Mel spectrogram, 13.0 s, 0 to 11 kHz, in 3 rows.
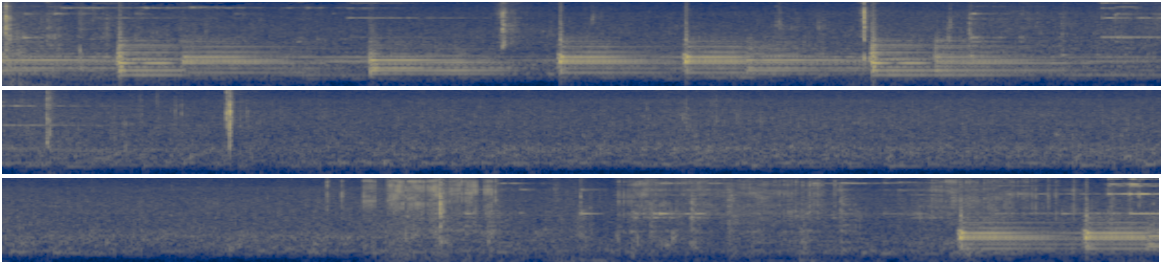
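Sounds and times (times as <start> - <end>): background music: 0.0 - 4.8, 12.3 - 13.0
stream rushing water: 0.0 - 13.0.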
